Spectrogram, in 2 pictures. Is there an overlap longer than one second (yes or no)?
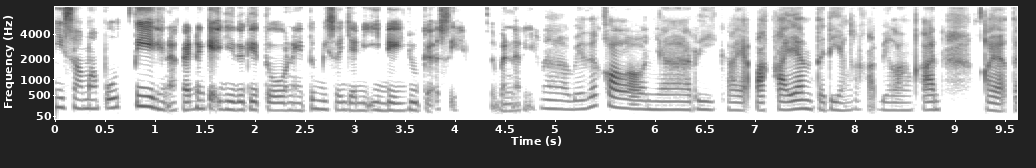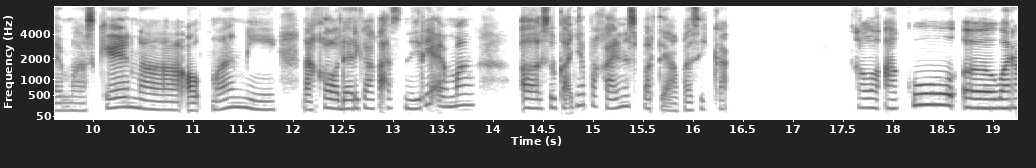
no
